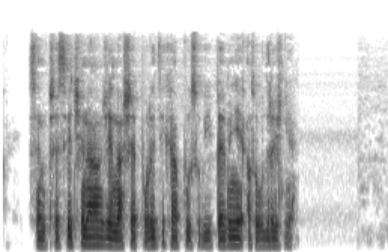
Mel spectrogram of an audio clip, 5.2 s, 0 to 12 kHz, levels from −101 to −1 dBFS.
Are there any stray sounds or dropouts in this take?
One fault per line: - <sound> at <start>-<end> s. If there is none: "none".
none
